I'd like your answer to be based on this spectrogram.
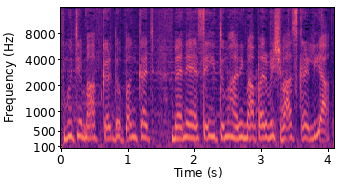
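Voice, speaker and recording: A woman voicing the vengeful ghost of a wronged young wife in an animated story, speaking low and heavy, with music behind. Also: normal speed, lightly acted. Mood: remorseful. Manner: grieving, accusing, low and heavy. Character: vengeful female ghost haunting a well.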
